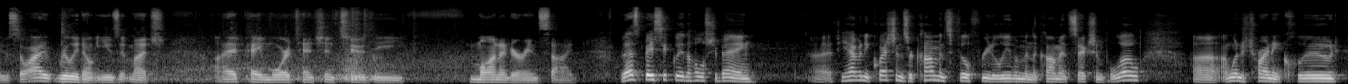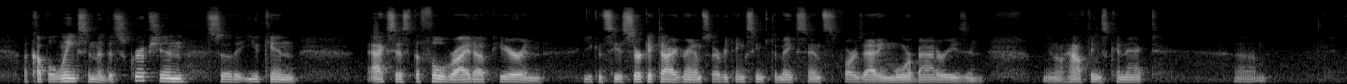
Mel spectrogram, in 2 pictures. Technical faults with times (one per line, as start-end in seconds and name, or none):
none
